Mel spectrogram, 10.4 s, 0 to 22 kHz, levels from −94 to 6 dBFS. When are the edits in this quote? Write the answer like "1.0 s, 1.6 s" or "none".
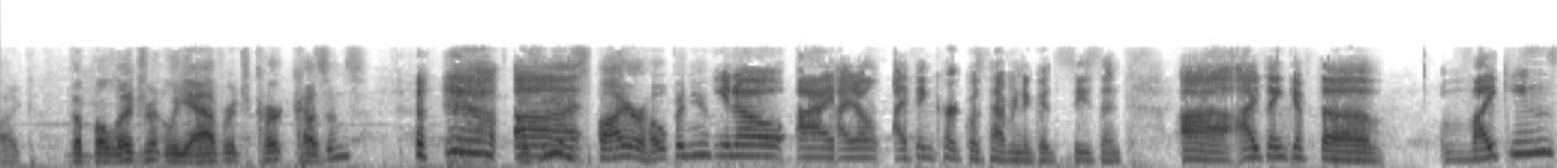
5.6 s, 8.4 s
